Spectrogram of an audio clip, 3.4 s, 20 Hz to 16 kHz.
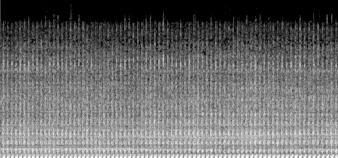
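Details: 2000 W generator running on woodgas with an electric heater/heat gun on high: even, steady chugging at slightly low, laboring speed, no misses or surging; runs smoothly but woodgas loses power, about 1000 W deliverable, reduced RPM near 50 Hz at 1400 W.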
